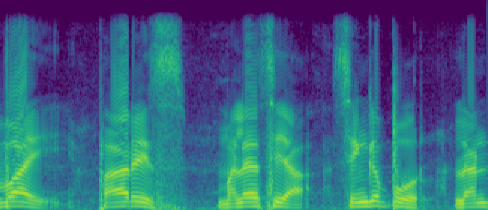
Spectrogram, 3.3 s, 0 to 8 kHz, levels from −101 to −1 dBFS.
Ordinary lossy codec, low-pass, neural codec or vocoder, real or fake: none; 7.2 kHz; none; real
